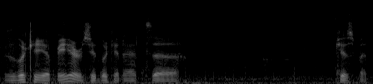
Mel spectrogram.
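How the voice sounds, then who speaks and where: A man playing a tabletop role-playing game, stating his character's actions deliberately. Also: deep voice, fairly bright tone, a little hiss or hum. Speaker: player. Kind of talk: tabletop role-play session.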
